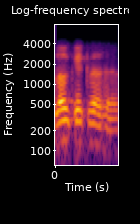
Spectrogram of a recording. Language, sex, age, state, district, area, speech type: Tamil, male, 18-30, Tamil Nadu, Ariyalur, rural, conversation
